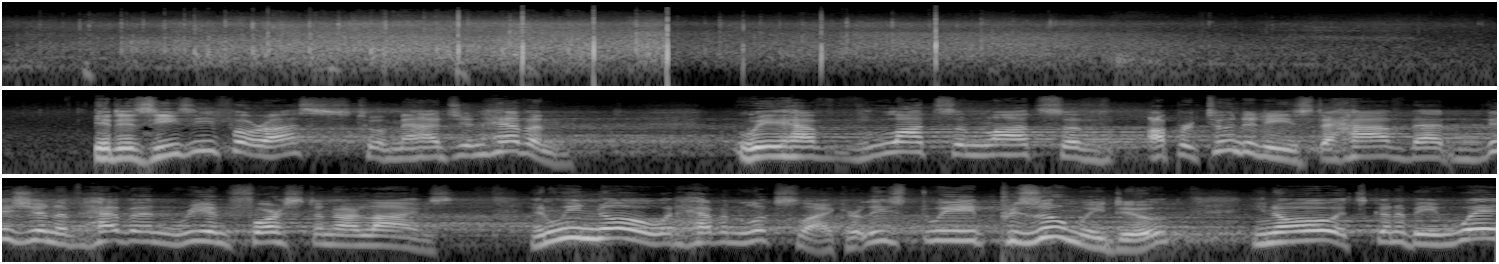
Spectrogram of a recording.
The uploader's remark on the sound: Homily preached to the Saint Francis Catholic Community in Cuenca, EC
